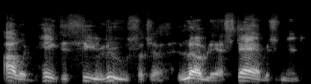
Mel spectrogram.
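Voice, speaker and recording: A man's voice: medium pitch, expressive, a little fast, slightly rough. A man playing an oily, pompous mayor in a Western audio play, with falsely courteous speech. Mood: falsely sympathetic. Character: smug, oily Old West town mayor.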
